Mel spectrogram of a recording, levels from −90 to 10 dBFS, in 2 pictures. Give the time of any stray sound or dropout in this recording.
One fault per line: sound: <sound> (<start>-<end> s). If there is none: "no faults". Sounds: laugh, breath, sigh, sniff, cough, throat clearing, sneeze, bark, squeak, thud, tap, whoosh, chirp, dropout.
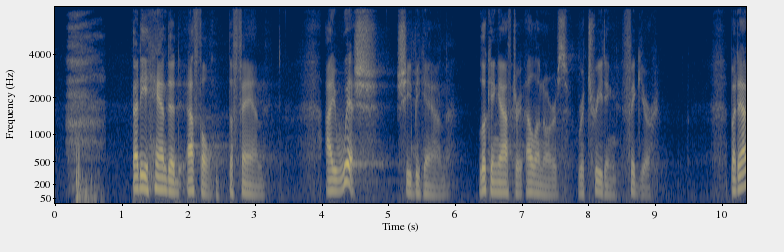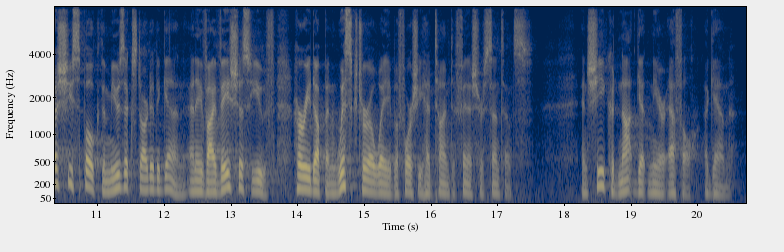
sound: breath (0.2-0.8 s)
